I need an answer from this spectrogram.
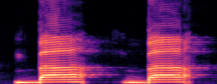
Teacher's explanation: پھر اس کے بعد با جو ہے یہ جب ہمارے دونوں ہونٹ ہیں نا، ان کا جو تر والا حصہ، جو گیلا حصہ ہوتا ہے، وہ اگر آپس میں ملتے ہیں تو وہ با نکل آتا ہے. جیسے آپ پڑھیں با، جو ہمارا تر حصہ ہے وہ حصہ آپس میں مل رہا ہے، اٹیچ ہو رہا ہے، تو پھر با نکل آتا ہے.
